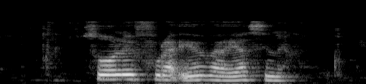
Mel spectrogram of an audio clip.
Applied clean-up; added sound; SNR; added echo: none; none; none; reverberation time 0.3 s.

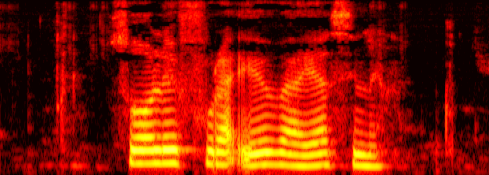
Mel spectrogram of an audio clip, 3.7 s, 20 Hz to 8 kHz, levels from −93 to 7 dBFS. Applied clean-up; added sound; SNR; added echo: none; none; none; none.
